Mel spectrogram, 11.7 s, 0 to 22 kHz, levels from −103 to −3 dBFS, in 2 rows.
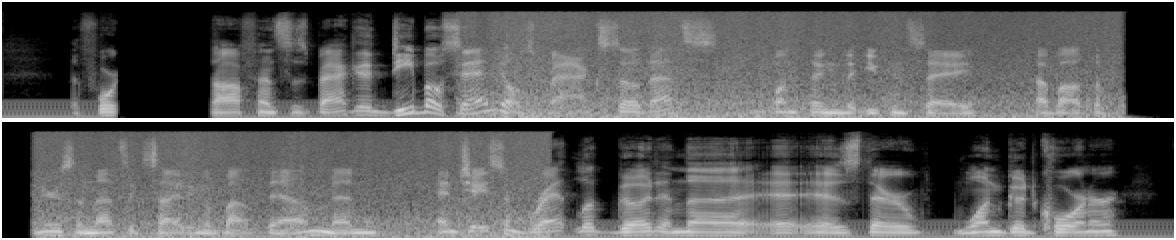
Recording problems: hiss; loud; from 2.5 to 8.5 s; 6 dB below the speech
electrical hum; faint; throughout; 50 Hz, 25 dB below the speech
audio cutting out; at 0.5 s and at 5.5 s

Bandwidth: 15 kHz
